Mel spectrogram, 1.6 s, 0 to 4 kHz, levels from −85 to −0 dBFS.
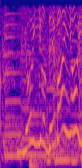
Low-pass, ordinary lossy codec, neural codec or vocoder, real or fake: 3.6 kHz; none; none; real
